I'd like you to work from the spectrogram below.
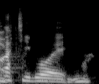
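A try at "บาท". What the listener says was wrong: It's not Bat, it's Bart. I know what it is. It's Bart.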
